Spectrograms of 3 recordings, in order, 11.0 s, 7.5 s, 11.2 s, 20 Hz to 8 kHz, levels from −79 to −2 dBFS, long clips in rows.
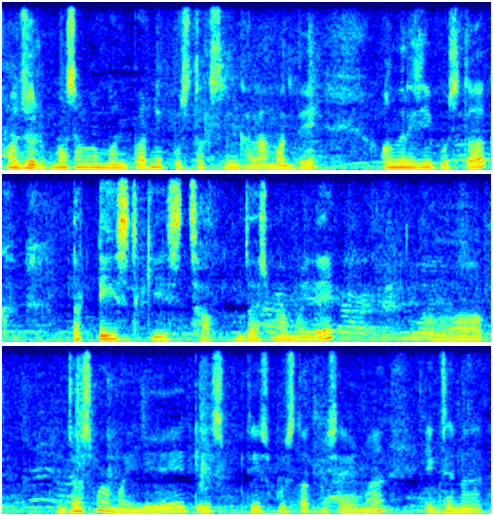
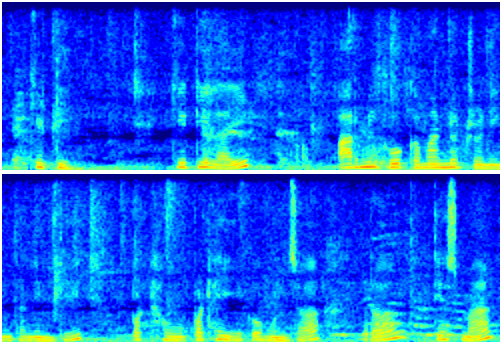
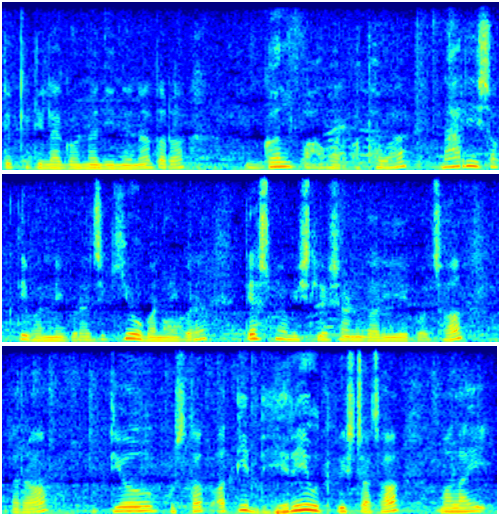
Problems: continuous background conversations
